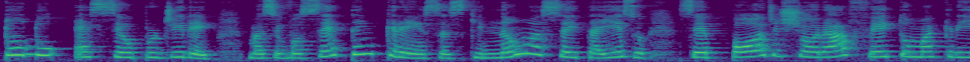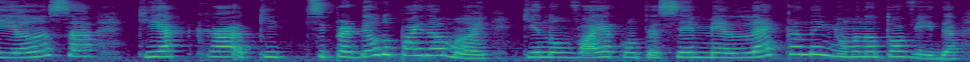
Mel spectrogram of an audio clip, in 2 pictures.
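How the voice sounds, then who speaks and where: Chatty woman with a slightly high voice. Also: animated, a little slow, hardly any pauses, a little mellow. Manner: chatty, retells dialogues, many restarts and fillers. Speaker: spiritual talk host. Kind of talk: casual spiritual monologue.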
